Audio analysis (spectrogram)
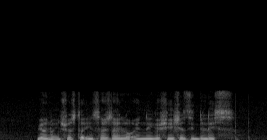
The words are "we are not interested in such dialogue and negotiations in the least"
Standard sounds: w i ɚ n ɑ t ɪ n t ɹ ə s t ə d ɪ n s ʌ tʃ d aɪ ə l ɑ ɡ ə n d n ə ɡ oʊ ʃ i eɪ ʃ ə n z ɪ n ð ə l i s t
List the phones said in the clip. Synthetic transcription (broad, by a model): w i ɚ n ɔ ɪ n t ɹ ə s t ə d ɪ n s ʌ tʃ d aɪ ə l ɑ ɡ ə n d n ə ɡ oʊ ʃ i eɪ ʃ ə n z ɪ n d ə l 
